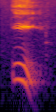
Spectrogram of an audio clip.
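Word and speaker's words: 意: heart radical below it this new character is pronounced fourth tone e e it means thought intention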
